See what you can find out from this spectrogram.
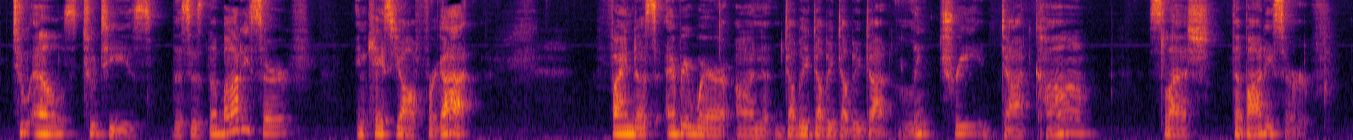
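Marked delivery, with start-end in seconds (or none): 1.7-13.3 slow, calm public radio announcer voice. Co-host closing the podcast episode with the show's links: NPR voice. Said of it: "Is that your NPR voice?".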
